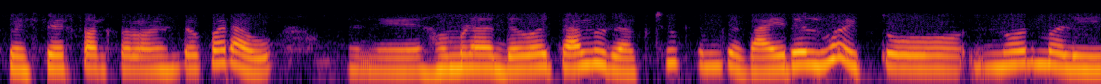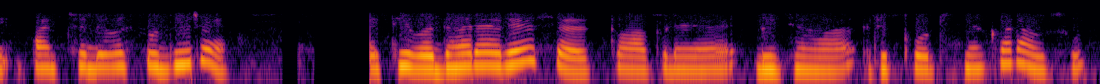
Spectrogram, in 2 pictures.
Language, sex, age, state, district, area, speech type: Gujarati, female, 18-30, Gujarat, Rajkot, urban, conversation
